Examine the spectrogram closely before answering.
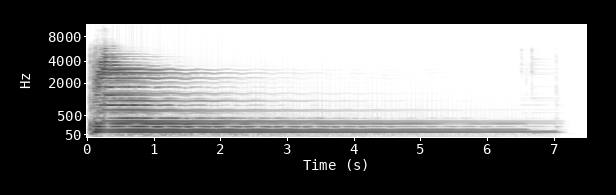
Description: Clean Strum

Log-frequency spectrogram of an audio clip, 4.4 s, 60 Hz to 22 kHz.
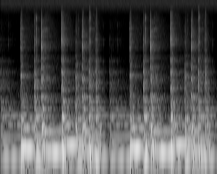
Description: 110 A, Warped Bass; Loops; Upright Monk; Touch Loops; CosmicFunk

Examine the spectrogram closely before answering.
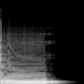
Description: synth shot F; Electro; Anthemic; synth shots

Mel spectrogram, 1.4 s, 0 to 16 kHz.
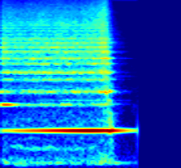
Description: bottle, ethno, 125

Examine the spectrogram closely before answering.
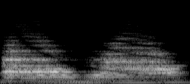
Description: SYNTH PAD ETHNO 125 A, Sphere

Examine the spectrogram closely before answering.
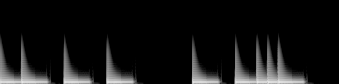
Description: ELECTRO BASS 140 A

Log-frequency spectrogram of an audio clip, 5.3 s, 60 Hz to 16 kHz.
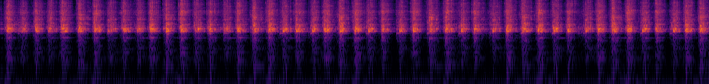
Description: ETHNO PERCUSSION 90; ethno2

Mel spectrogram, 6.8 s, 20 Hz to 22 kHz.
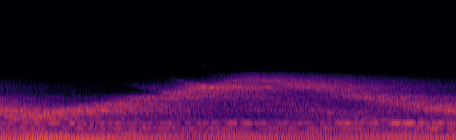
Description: techno pad 140; Techno2; Keys

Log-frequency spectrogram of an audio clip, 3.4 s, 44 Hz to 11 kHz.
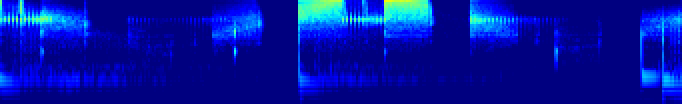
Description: electro beats 140

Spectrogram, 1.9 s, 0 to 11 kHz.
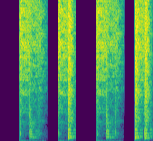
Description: HOUSE BEATS 125

